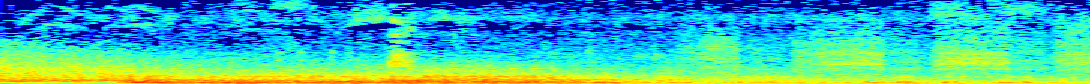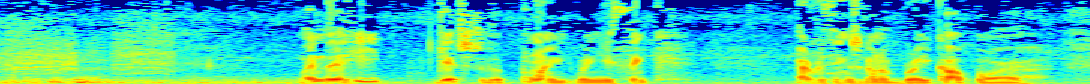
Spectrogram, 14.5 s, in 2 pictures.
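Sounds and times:
thunder during electric storm: 0.0s - 9.6s
speech: 0.8s - 1.3s, 9.3s - 11.8s, 12.6s - 14.2s.

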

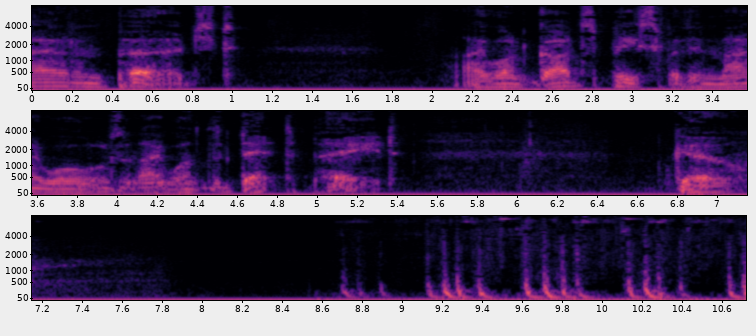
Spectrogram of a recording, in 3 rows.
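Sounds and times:
speech: 0.0s - 1.1s, 2.1s - 5.5s, 6.8s - 7.2s
horse hooves clip-clopping: 8.6s - 10.7s.

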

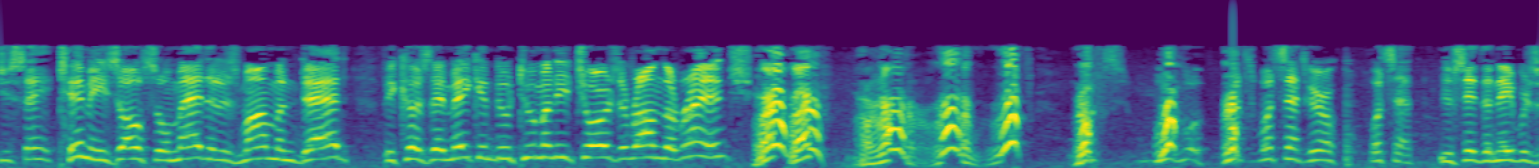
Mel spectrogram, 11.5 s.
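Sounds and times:
speech: 0.0s - 11.5s
person imitating dog barking, impression of Lassie the Wonder Dog: 5.6s - 9.4s.

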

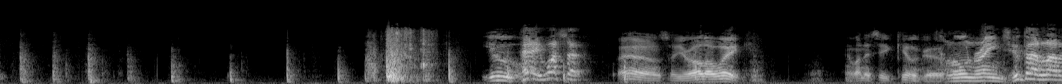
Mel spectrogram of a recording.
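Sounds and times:
cabin door heavy wooden thuds as man walks in: 0.0s - 4.7s
speech: 4.9s - 7.7s, 8.6s - 10.6s.

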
